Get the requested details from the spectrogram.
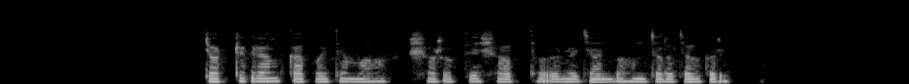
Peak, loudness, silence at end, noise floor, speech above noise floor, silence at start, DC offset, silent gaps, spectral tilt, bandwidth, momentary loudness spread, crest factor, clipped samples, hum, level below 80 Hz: -6 dBFS; -25 LUFS; 1.8 s; -87 dBFS; 63 dB; 2.05 s; under 0.1%; none; -11 dB/octave; 5.2 kHz; 5 LU; 20 dB; under 0.1%; none; -60 dBFS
